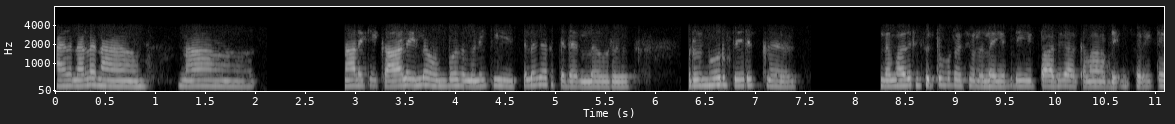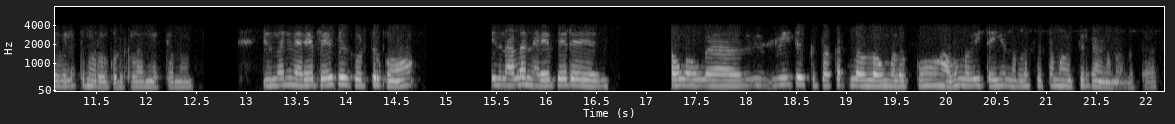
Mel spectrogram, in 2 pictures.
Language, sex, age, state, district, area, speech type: Tamil, female, 30-45, Tamil Nadu, Pudukkottai, urban, conversation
